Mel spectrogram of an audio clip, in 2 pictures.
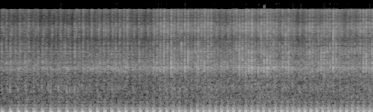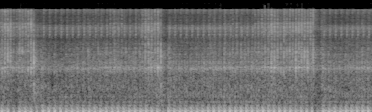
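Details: Suzuki Smash New motorcycle at idle with a harsh, rapid knocking clatter at engine rhythm from the clutch, caused by a clutch stud that had loosened and come out striking the clutch housing; refitting it restored normal sound.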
